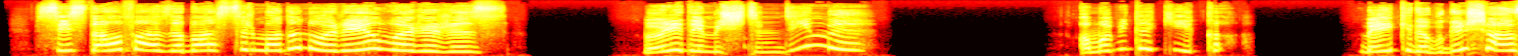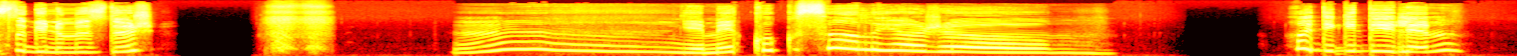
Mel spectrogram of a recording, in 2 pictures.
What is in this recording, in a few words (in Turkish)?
Animasyon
